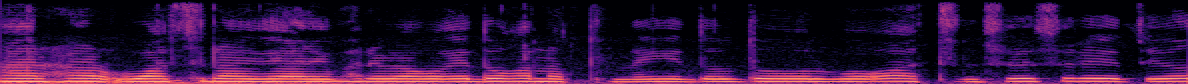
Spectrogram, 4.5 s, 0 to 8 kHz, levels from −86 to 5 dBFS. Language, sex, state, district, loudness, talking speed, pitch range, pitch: Chakma, female, Tripura, Unakoti, -14 LUFS, 215 wpm, 240-255 Hz, 250 Hz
